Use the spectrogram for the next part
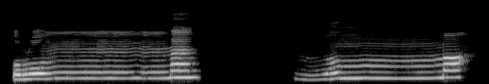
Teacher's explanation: That was a gunna sound, 2-second gunna sound you need to give there.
